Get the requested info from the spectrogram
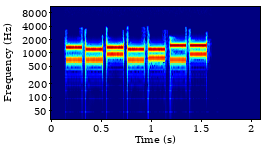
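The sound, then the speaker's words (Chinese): Seven quick telephone keypad tones entering a passcode to join a financial conference call, pressed in a steady, even rhythm, each a short two-note beep, loud, followed by silence. No one speaks. “请输入参会密码并以井号键结束。”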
